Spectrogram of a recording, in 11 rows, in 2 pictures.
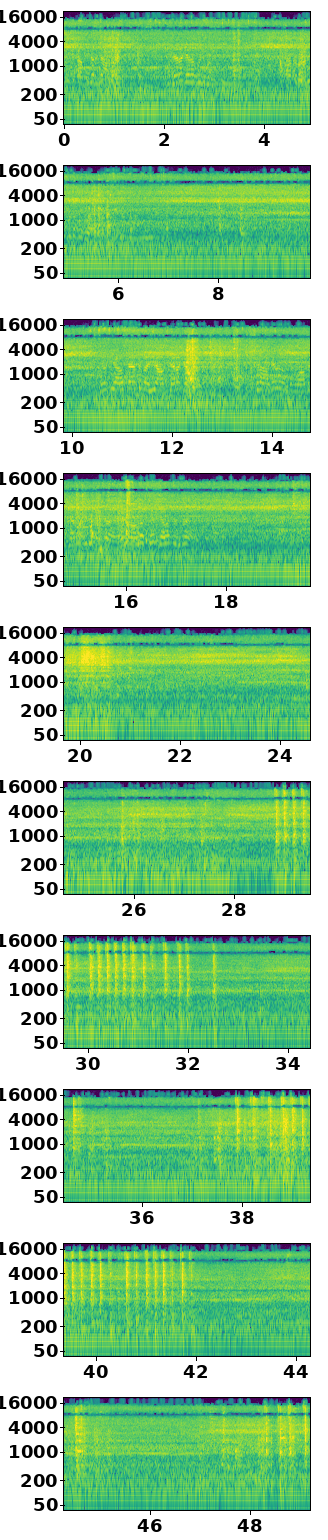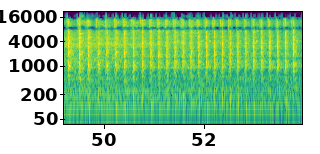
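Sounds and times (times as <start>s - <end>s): diesel excavator engine running: 0.0s - 53.9s
hydraulic breaker hammering: 28.7s - 32.7s, 36.3s - 42.1s, 47.1s - 53.9s.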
